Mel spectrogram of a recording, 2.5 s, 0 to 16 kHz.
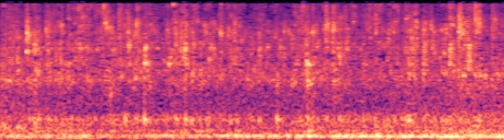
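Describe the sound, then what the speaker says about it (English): Engine oil draining from a 2016 Subaru Forester after the 14 mm drain plug is pulled, a steady trickling pour of liquid into a pan, continuous and close with no voices. "so I'm going to drain the oil"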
